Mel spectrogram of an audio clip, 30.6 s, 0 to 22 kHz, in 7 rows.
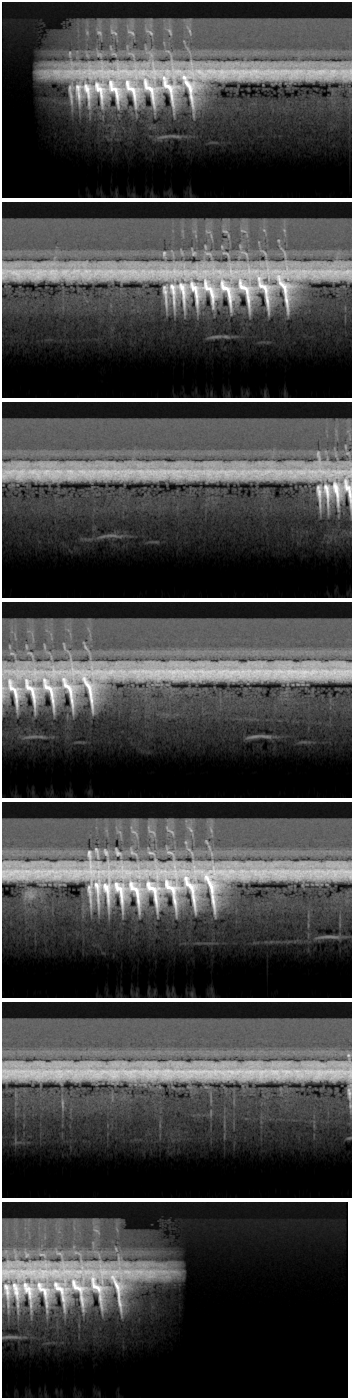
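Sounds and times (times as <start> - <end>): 
Black-throated antbird calling in South America: 0.9 - 2.6, 6.4 - 8.1, 12.7 - 14.4, 18.6 - 20.3, 26.2 - 27.8.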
